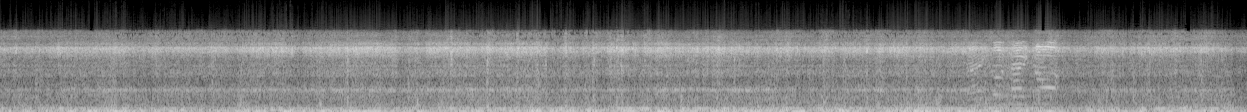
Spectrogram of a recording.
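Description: Boat engine running steadily at speed, with water rushing past and wind noise over it.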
